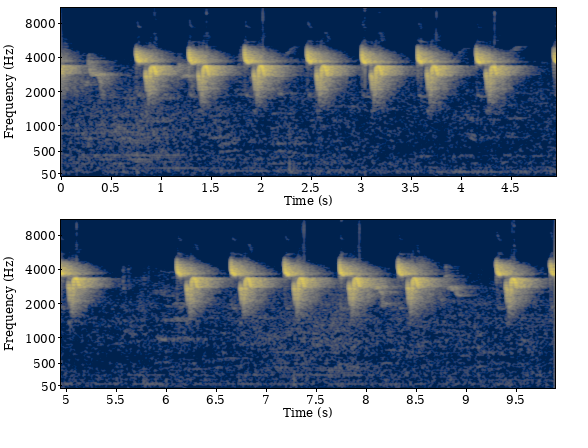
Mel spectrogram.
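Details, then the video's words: Full song of a bar-winged prinia used as a tutor song for magpie-robins: steady runs of high, sharp notes each trailing into a buzzy fall, about two per second, with a short gap midway. "Burung ciblek tamu fulll gacor cocok untuk masteran murai batu"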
